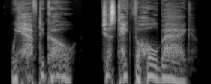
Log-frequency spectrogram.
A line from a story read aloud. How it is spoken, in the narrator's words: I ... whispered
